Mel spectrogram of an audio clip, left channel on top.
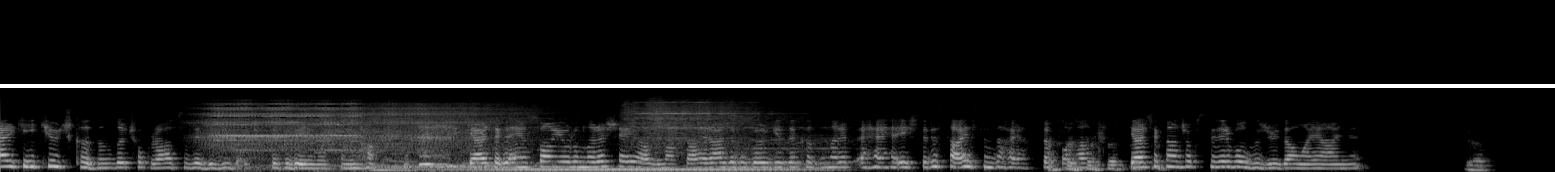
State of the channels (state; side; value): silent; left; 58 dB below the other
